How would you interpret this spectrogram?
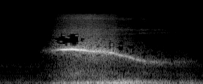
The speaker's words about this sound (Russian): Присвистнул Эрн.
